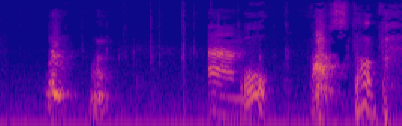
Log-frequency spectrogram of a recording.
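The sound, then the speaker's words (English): A person mimics a dog with a string of short, voiced barks and yips in quick bursts, over a steady low electrical hum, with some soft clicking in the gaps. “Stop it with your dog impressions.”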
